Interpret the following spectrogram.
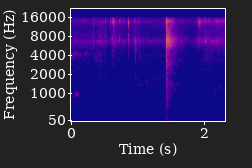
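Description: Near silence with a single sharp click about one and a half seconds in.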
